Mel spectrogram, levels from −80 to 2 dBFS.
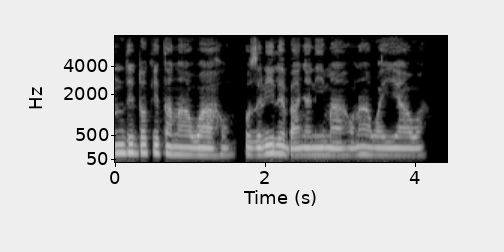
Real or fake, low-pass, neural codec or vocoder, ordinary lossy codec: real; none; none; none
